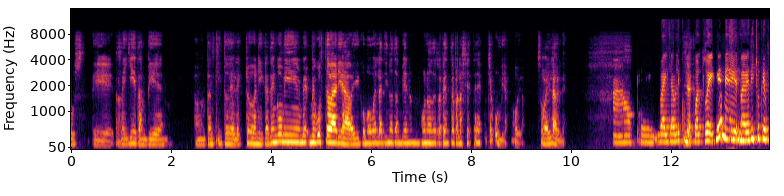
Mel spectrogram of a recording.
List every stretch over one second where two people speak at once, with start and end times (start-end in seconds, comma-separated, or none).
none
